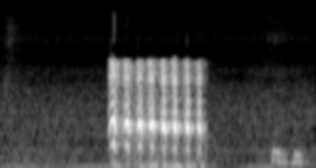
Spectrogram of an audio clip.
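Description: A single goat bleat, a loud high trembling call lasting under a second, inserted as a comic sound effect.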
